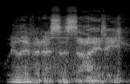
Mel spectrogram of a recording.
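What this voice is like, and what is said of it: Weirdly low voice. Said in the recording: “he does it in this weirdly low voice”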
